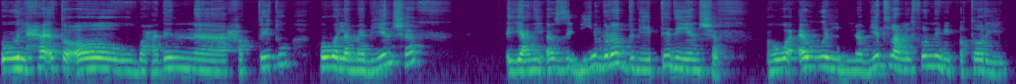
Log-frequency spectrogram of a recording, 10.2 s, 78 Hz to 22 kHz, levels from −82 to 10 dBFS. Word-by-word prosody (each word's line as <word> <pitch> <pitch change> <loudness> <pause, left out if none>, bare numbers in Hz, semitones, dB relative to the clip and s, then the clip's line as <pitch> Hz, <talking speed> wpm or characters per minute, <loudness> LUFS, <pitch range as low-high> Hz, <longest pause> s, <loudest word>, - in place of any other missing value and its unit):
ولحقته 230 +1 +4
آه، 225 +1 +5
وبعدين 200 +4 -4 0.4
حطيته، 240 +9 -6 0.3
هو 245 +1 +8
لمّا 210 -3 +2
بينشف 295 - -1 0.9
يعني 200 +1 +1
قصدي 215 0 -3 0.2
بيبرد 270 -1 +2
بيبتدي 215 +4 -4
ينشف، 205 -7 -4 0.2
هو 205 +3 +1
أول 240 0 +3 0.2
ما 200 - -1
بيطلع 255 +5 0
من 220 - -3
الفرن 260 +5 -2
بيبقى 210 -3 -10
طَرِي. 195 -5 -4
220 Hz, 120 wpm, -20 LUFS, 205-245 Hz, 0.9 s, هو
